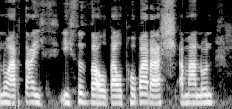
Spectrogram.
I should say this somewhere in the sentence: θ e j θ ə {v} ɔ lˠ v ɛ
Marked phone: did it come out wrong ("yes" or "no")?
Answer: yes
